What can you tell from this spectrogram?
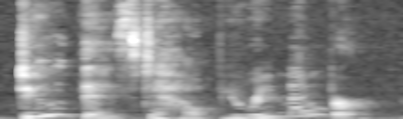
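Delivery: usual speaking voice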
